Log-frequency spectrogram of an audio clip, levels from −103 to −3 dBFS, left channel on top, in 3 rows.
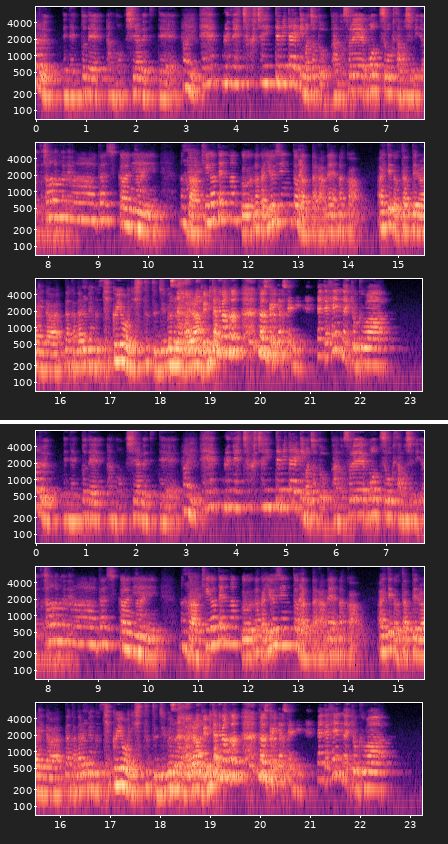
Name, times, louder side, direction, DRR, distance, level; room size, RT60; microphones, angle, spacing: voice 1, 0.0-8.5 9.7-10.0 10.7-11.1 13.0-13.2 15.5-15.7 16.4-17.0 18.2-18.9 20.0-22.6, left 2 dB, 85° left, -5 dB, 0.6 m, -26 dB
voice 2, 7.9-10.2 10.6-14.1 14.6-20.5, left 2 dB, 25° left, -6 dB, 0.7 m, -21 dB
2.7 x 2.5 x 2.2 m, 0.66 s
head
